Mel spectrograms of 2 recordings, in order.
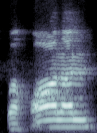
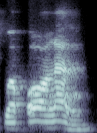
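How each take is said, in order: First: The l sound is said heavy. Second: The l sound is said light. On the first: The speaker calls it wrong. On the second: The speaker calls it right. "la-nya tipis"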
